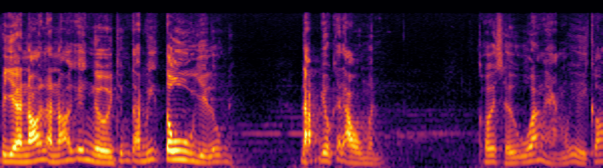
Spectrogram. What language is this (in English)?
Vietnamese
